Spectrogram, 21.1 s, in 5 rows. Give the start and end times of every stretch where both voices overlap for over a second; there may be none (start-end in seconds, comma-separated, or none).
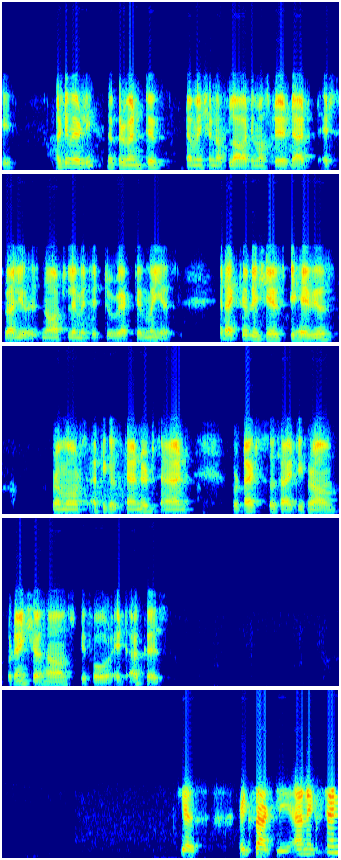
none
